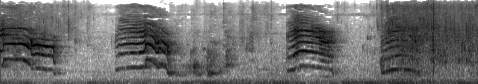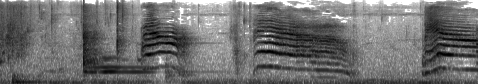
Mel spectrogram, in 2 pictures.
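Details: Kitten meowing repeatedly while washed with baby shampoo: about eight shrill, harmonic cries, each bending down at the end, with a burst of running water and splashing between calls.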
